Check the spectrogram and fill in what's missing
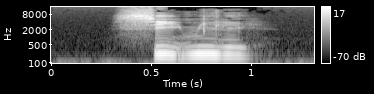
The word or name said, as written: simili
